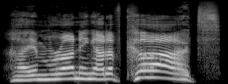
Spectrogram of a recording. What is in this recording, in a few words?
Female Emote Low Cards; Sanlayn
